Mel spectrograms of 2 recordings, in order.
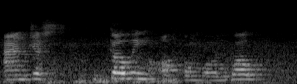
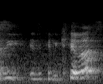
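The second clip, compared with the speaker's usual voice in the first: panicked quote; 3 semitones higher, 5 dB louder, much faster than usual. Retold or imitated. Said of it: "We're like".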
